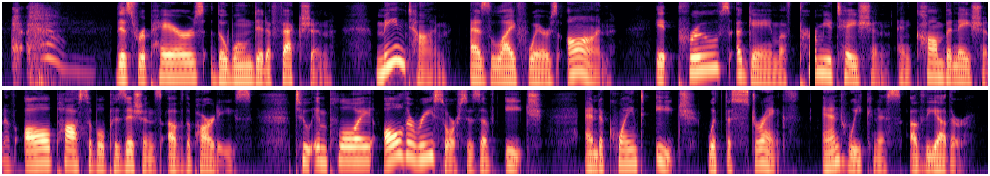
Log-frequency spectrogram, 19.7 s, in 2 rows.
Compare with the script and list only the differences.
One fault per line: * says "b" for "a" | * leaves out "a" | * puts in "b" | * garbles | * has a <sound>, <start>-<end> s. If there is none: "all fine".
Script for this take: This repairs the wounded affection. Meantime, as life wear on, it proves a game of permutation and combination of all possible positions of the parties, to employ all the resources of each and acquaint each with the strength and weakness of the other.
* has a throat clearing, 0.1-0.9 s
* says "wears" for "wear"
* has a dropout, 8.1-8.1 s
